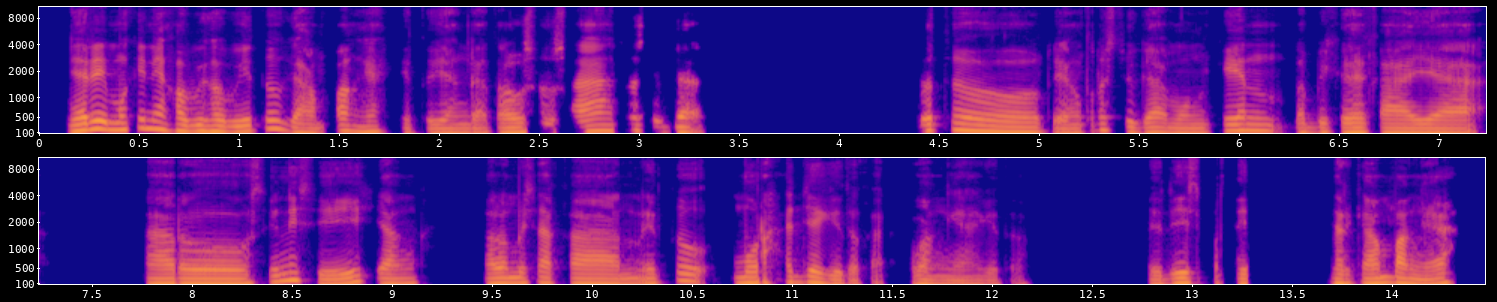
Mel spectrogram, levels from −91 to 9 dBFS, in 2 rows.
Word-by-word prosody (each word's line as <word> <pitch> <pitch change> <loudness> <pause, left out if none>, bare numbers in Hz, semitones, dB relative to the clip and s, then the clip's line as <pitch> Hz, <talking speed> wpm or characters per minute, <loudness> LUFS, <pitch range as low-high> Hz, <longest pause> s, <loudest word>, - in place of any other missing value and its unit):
nyari 165 +7 +7
mungkin 190 +4 +1
yang 180 - +2
hobi-hobi 140 -1 +3
itu 210 - -1
gampang, 130 +5 -1
ya, - - -3
gitu. 105 -2 -12
Yang 105 0 0
nggak - - -6
terlalu 115 +2 +3
susah, 135 +7 0
terus 165 - -8
juga 125 -1 -1 1.1
Betul. 145 -7 +3
Te - - -4
yang 105 - -1
terus 165 +8 -7
juga 120 0 0
mungkin 150 +8 -1
lebih 115 +1 -5
ke 115 - +1
kayak, 110 -2 +1 0.5
harus 115 -1 +3
ini 180 +5 +3
sih, 115 +6 0
yang 120 -2 -2 0.3
kalau 125 +1 +2
misalkan 120 -3 +1
itu 165 +8 -2 0.2
murah 135 -1 +2
aja, 145 0 +1
gitu 100 -7 0
Kak. - - -15
Uangnya, 95 -3 -2
gitu. 95 +1 -14 0.6
Jadi 105 +5 -1
seperti 125 -2 -8 0.4
biar 115 -1 +1
gampang, 125 0 +3
ya. 125 +1 0
120 Hz, 170 wpm, -24 LUFS, 115-145 Hz, 1.1 s, nyari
